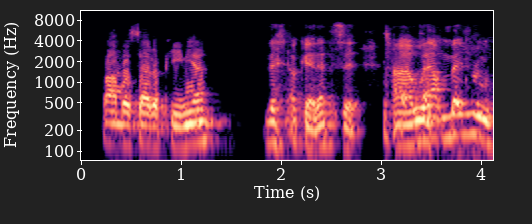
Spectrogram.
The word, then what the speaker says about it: thrombocytopenia: Is that pronouncing that correctly? Thrombocytopenia.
